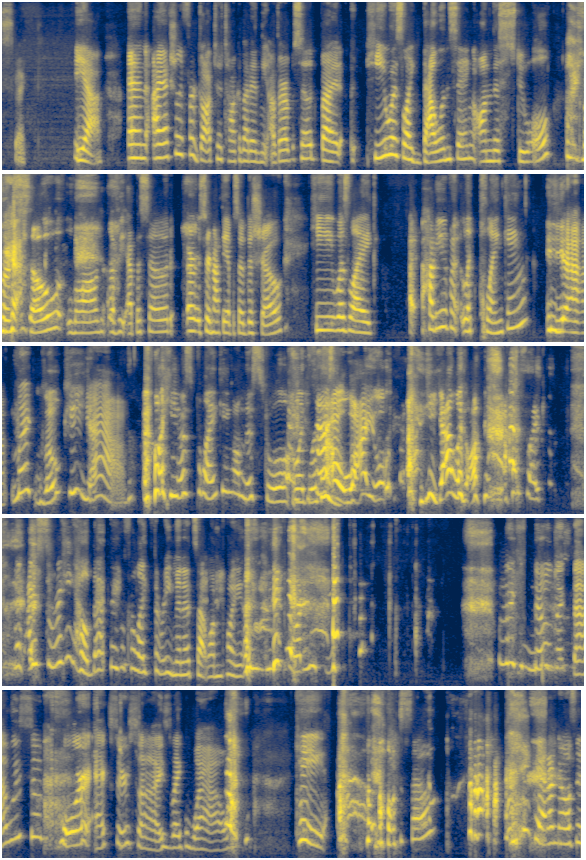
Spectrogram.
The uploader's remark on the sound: Sorry if audio cracks… I unfortunately am not an audio engineer and am too broke to hire one.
